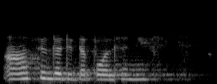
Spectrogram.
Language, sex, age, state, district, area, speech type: Nepali, male, 30-45, West Bengal, Kalimpong, rural, conversation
